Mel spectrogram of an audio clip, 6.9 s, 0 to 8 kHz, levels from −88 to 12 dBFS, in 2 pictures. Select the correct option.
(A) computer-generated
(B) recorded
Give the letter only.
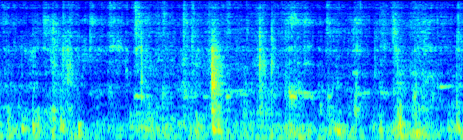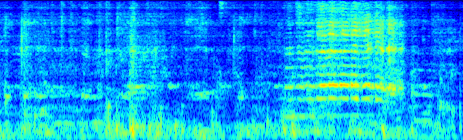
A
